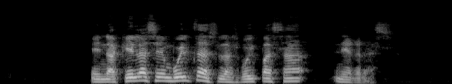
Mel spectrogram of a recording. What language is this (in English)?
Aragonese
